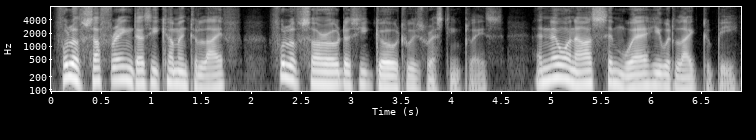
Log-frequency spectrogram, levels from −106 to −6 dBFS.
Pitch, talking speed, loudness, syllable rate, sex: 125 Hz, 250 wpm, -19 LUFS, 5.9 syllables/s, male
